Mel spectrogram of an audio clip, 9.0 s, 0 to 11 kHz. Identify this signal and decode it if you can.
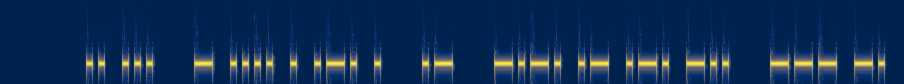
Morse code, heard as a keyed tone, about 21 wpm, 700 Hz. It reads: IS THERE A CARD ON
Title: Sentences from Top 1000 Words - Review Part 4 - 20wpm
